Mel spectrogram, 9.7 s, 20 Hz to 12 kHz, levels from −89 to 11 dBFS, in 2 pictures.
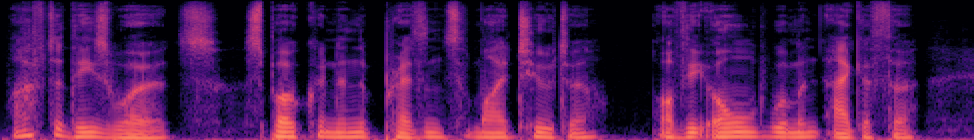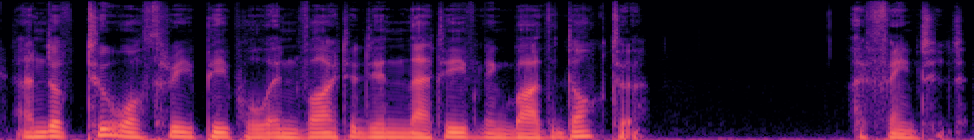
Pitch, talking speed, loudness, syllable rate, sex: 100 Hz, 185 wpm, -21 LUFS, 5.8 syllables/s, male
